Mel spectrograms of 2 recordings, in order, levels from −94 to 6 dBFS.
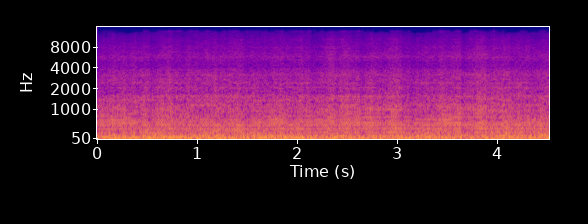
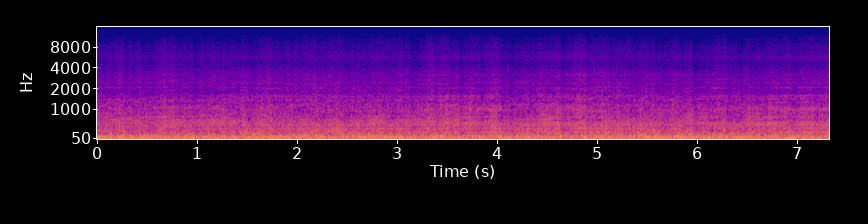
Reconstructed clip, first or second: first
